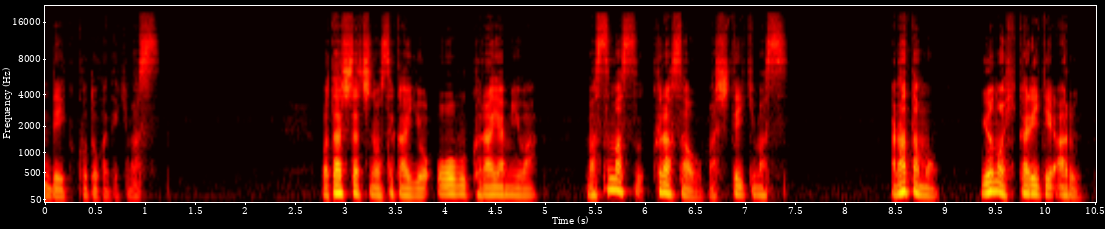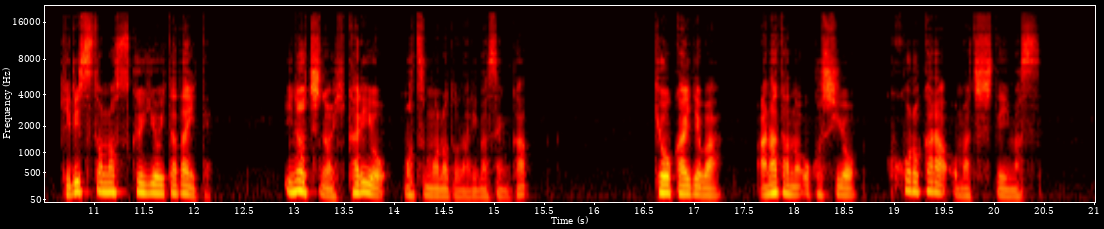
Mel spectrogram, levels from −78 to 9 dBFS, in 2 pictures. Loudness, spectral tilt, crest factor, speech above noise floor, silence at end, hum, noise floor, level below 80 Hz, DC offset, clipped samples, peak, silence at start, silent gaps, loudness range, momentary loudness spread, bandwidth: -29 LUFS; -4.5 dB/octave; 22 dB; 44 dB; 0.6 s; none; -73 dBFS; -66 dBFS; under 0.1%; under 0.1%; -8 dBFS; 0 s; none; 3 LU; 13 LU; 19.5 kHz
